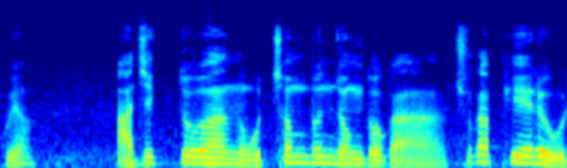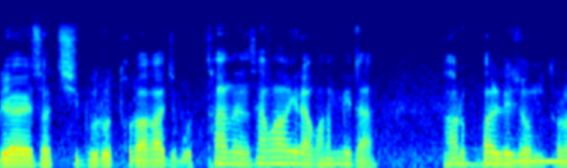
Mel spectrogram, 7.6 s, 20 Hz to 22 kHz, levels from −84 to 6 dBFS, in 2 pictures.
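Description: Speech, with two faults. From 0.39 to 0.77 s there's sound dropped by the voice detector: about 380 ms gets swapped for steady noise, roughly 320 ms of real speech lost, likely because the Opus DTX detector mistook part of the speech for background and stopped sending until it retriggered. Later, from 6.45 to 6.73 s, comfort noise stands in for the background for about 280 ms. The room noise, sitting about 28 dB under the speech, turns into a flat, featureless hiss about 1 dB quieter, likely Opus DTX filling a pause with synthetic noise.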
